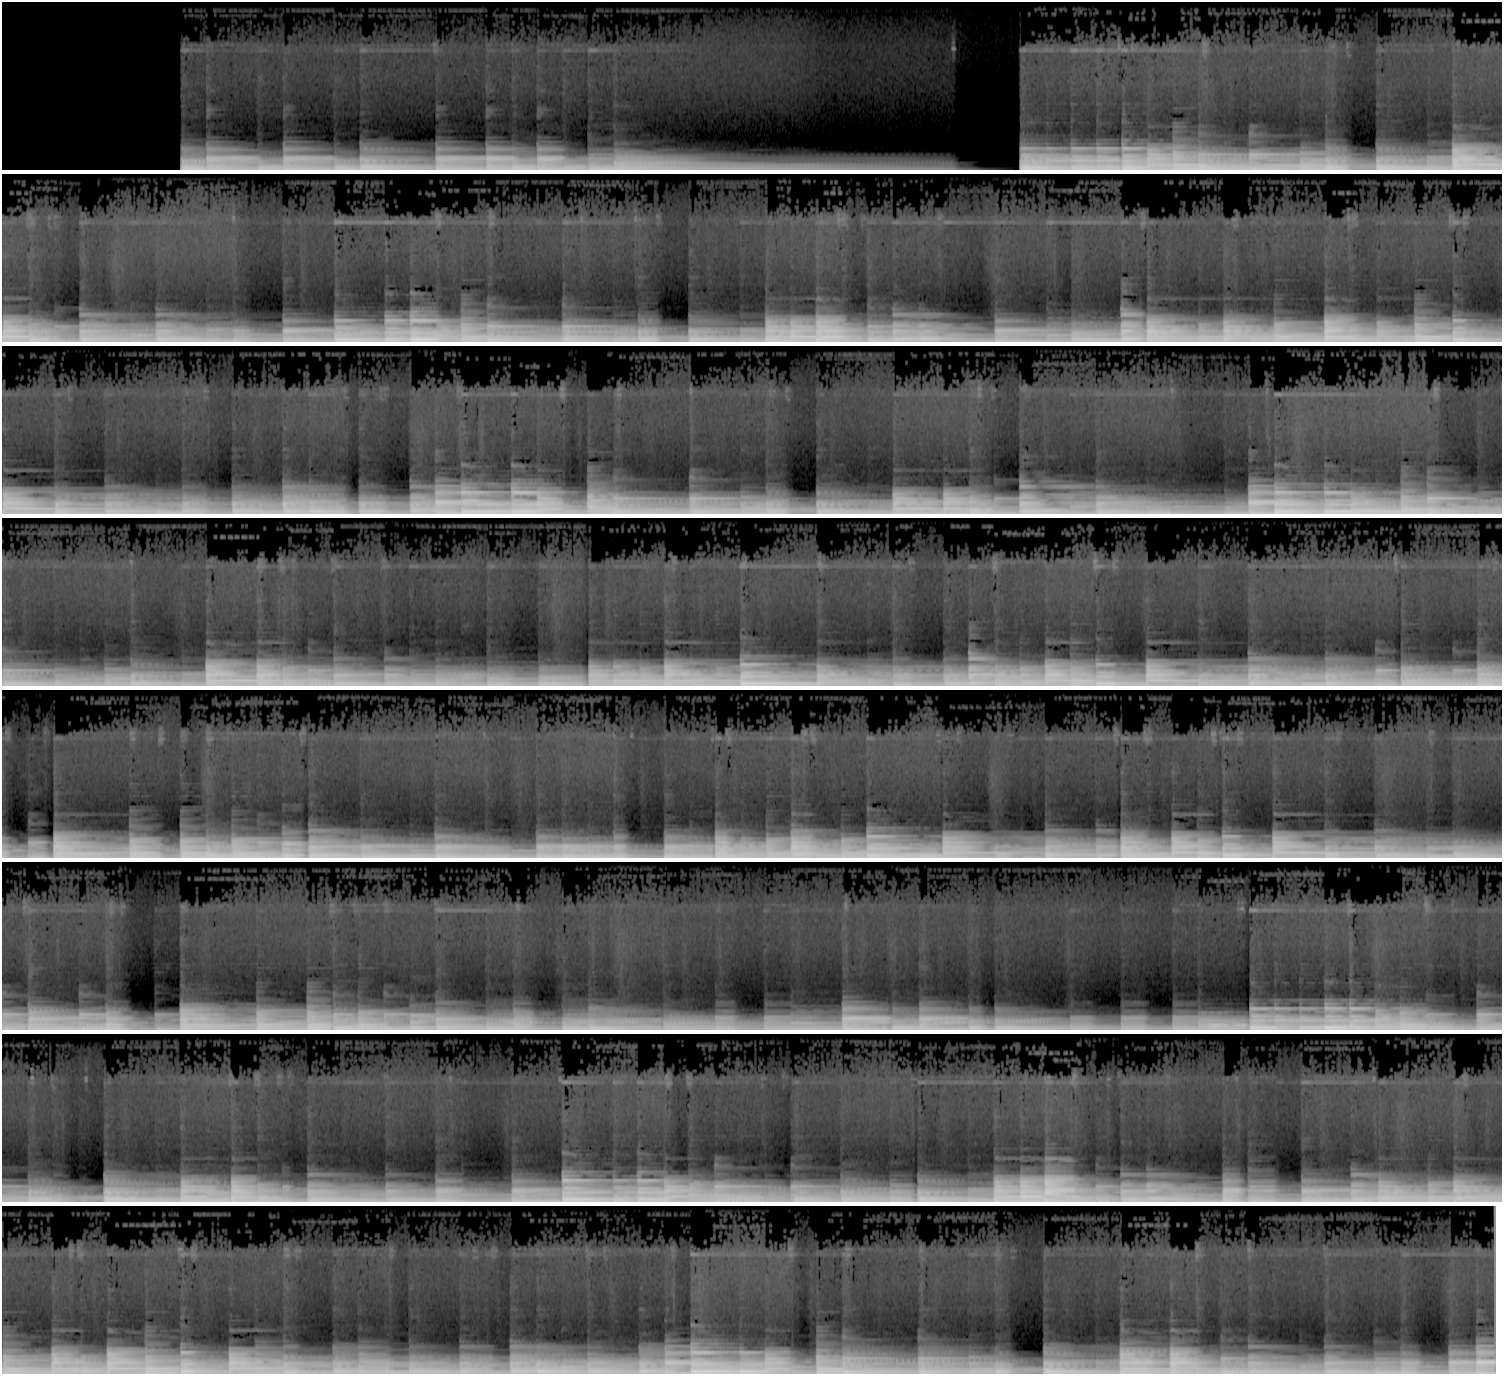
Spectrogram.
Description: akompaniament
